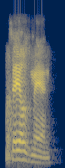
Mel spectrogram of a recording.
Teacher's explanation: the unstressed syllable is reduced and it becomes neutral and short it's called the schwa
